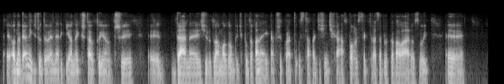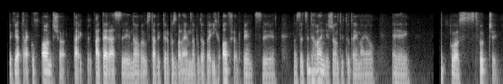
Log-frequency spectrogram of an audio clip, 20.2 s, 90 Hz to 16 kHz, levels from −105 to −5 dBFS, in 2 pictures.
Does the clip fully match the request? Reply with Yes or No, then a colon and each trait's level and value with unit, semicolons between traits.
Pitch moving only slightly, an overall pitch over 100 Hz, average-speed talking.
No: narrow, 2.1 semitones; very low, 85 Hz; average, 140 wpm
